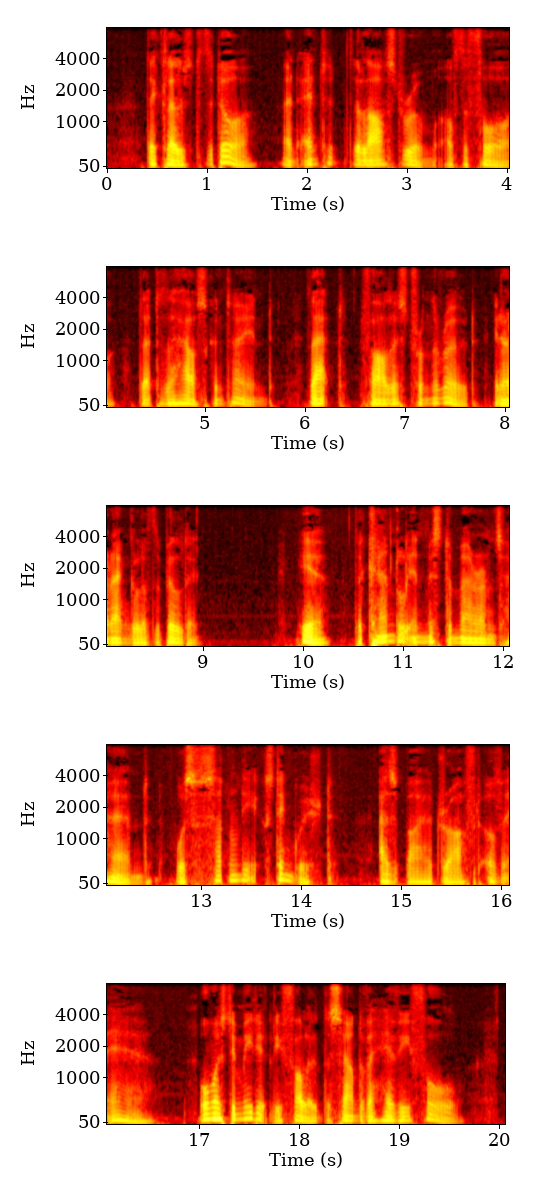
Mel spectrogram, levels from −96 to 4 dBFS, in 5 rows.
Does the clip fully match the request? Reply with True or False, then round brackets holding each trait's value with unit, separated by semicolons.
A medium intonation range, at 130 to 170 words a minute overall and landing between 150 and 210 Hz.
False (4.0 semitones; 155 wpm; 80 Hz)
